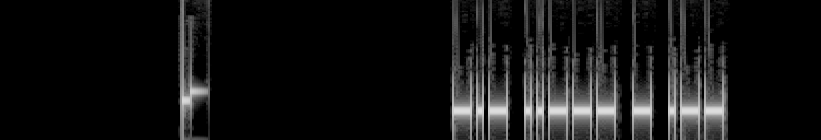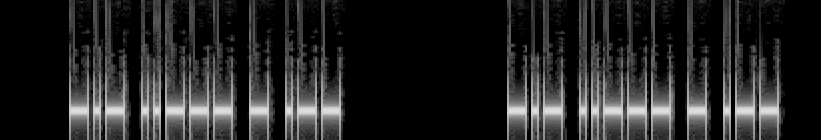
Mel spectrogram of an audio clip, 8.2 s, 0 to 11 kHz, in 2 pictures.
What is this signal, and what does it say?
Morse code, heard as a keyed tone, about 40 wpm, 700 Hz. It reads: K2TW K2TW K2TW
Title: Easy Call Signs Repeated 3x - 40wpm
